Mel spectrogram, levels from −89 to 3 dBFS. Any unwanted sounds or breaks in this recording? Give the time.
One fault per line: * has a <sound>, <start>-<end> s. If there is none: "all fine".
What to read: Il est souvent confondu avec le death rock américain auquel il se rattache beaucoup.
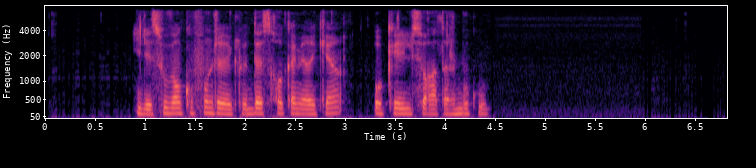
all fine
